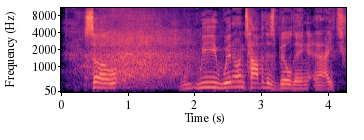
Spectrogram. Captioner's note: laughter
